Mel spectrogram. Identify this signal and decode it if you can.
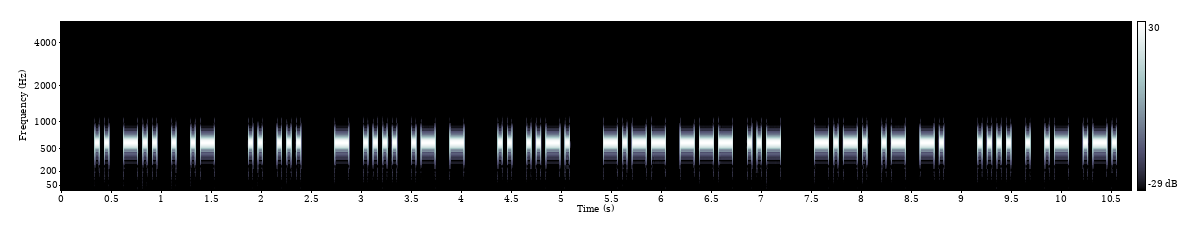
Morse code, heard as a keyed tone, about 25 wpm, 600 Hz. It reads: IDEA IS THAT IF YOU CAN HEAR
